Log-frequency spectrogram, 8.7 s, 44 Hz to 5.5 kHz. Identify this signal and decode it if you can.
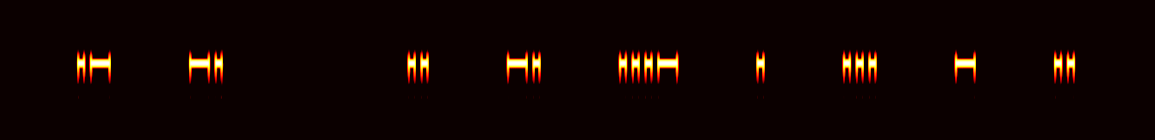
Morse code, heard as a keyed tone, about 25 wpm, spaced as for 11 wpm, 620 Hz. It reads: AN INVESTI
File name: Jokes-25-char-10-eff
